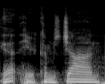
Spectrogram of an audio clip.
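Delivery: plain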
